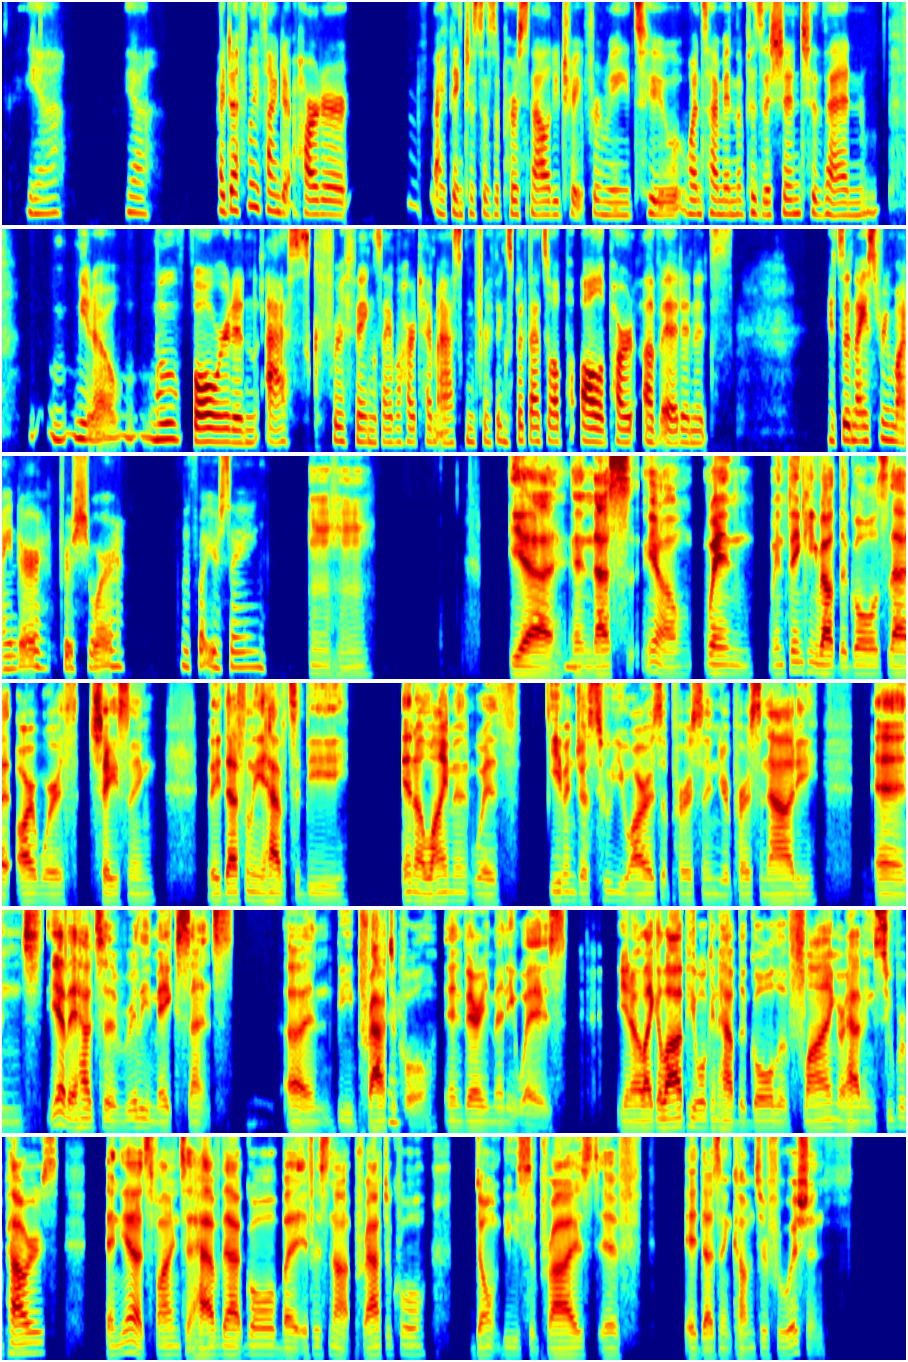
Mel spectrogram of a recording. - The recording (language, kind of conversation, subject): English, unstructured, How do you decide which goals are worth pursuing?
- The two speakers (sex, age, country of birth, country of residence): female, 40-44, United States, United States; male, 30-34, United States, United States
- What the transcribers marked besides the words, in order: tapping; other background noise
